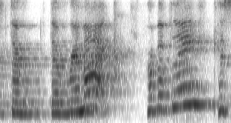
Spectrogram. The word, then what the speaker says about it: Rimac: Rimac.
